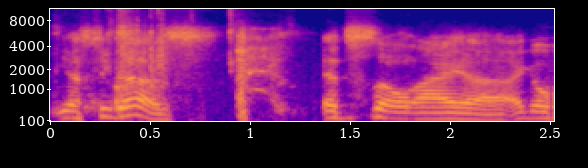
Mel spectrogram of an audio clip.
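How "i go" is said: ordinary delivery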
